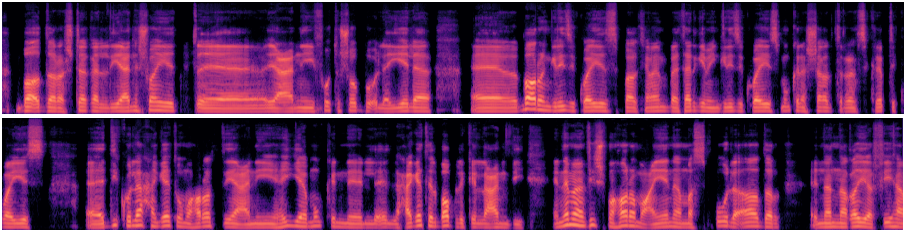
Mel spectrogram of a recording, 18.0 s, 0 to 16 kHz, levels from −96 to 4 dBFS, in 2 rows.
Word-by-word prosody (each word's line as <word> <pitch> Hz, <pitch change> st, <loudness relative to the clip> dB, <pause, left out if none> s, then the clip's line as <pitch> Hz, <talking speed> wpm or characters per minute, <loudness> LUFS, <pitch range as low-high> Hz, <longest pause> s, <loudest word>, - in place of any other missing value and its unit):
باقدر 115 Hz, -2 st, +4 dB
أشتغل 120 Hz, 0 st, -1 dB
يعني 115 Hz, +2 st, +2 dB
شويّة 130 Hz, -2 st, +1 dB, 0.2 s
آآ 100 Hz, -1 st, +2 dB
يعني 105 Hz, +1 st, +2 dB
Photoshop 125 Hz, 0 st, -3 dB
قليلة، 110 Hz, +1 st, 0 dB, 0.4 s
آآ 110 Hz, 0 st, +2 dB
باقرا 175 Hz, +3 st, +7 dB
إنجليزي 130 Hz, -2 st, -2 dB
كويّس 120 Hz, -1 st, 0 dB
بقى 115 Hz, -1 st, +1 dB
كمان 115 Hz, +3 st, -4 dB
باترجم 120 Hz, 0 st, -2 dB
إنجليزي 115 Hz, +2 st, -5 dB
كويّس، 115 Hz, +1 st, 0 dB
ممكن 125 Hz, -1 st, -6 dB
أشتغل 115 Hz, 0 st, -2 dB
transcript 110 Hz, +2 st, -5 dB
كويّس، 115 Hz, -2 st, 0 dB, 0.4 s
آآ 100 Hz, 0 st, +1 dB
دي 155 Hz, +10 st, -6 dB
كلّها 165 Hz, 0 st, +1 dB
حاجات 150 Hz, 0 st, -1 dB
ومهارات 130 Hz, +3 st, 0 dB
يعني 110 Hz, -1 st, 0 dB
هي 140 Hz, +2 st, 0 dB
ممكن 130 Hz, -3 st, -7 dB
ال 110 Hz, 0 st, -3 dB
الحاجات 115 Hz, +8 st, 0 dB
الpublic 140 Hz, -4 st, +2 dB
اللي 110 Hz, -2 st, 0 dB
عندي، 105 Hz, -3 st, -1 dB, 0.3 s
إنّما 145 Hz, +9 st, +3 dB
ما 155 Hz, -, +4 dB
فيش 175 Hz, +3 st, 0 dB
مهارة 150 Hz, +1 st, +4 dB
معيّنة 120 Hz, 0 st, 0 dB
مسؤولة 135 Hz, +6 st, -3 dB
أقدر 125 Hz, -5 st, +1 dB, 0.4 s
إن 115 Hz, -, -4 dB
أنا 120 Hz, 0 st, +2 dB
أغيَّر 130 Hz, +2 st, +3 dB
فيها 130 Hz, -2 st, -1 dB
115 Hz, 150 wpm, -24 LUFS, 110-130 Hz, 0.4 s, باقرا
